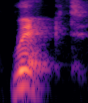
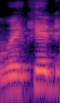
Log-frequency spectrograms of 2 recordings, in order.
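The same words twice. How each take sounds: First: Wicked squeezed into one syllable, "wikt"; Wicked rhyming with kicked; misread title. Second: Wicked in two syllables, "wik-id"; the usual two-beat Wicked, ending in "id"; standard pronunciation. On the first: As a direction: say Wicked like Wick plus a t. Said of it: "that's not Wicked". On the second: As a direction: say Wicked as WICK-id. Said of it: "It's Wicked, the new John Wick". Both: Retold or imitated.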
